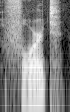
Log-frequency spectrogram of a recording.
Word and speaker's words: forte: One word for me that falls into that category, I think, is fort, which most people pronounce forte. It originally was supposed to be pronounced just fort, but the dictionaries have changed now, and they say it is now acceptable to say forte, and so now I don't know what to say, because I used to say fort.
